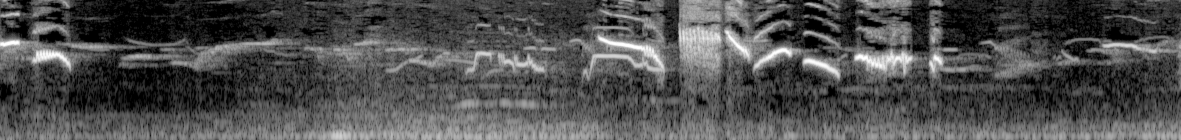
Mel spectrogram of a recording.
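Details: Oriental magpie-robin song used to prompt other magpie-robins to start singing: varied whistled phrases, rising and falling slurs and sharp chirps, with short loud bursts grouped near the middle and end.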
